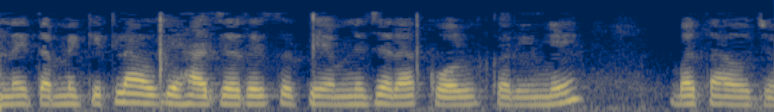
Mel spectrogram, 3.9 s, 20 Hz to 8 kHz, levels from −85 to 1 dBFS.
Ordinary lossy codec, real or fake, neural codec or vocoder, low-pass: MP3, 24 kbps; fake; codec, 16 kHz in and 24 kHz out, 1 kbps, XY-Tokenizer; 7.2 kHz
